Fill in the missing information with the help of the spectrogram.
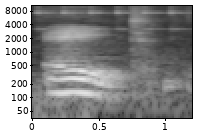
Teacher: So, like the English sound A in ate, A-T-E, I ate the cake. That A sound is two sounds put together.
